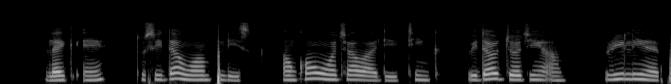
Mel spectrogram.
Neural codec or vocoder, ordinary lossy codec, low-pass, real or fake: none; AAC, 64 kbps; 7.2 kHz; real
